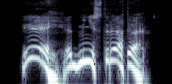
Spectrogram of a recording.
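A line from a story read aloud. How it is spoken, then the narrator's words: Hopeful shout after someone. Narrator (Russian): с надеждой крикнул вдогонку Вася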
